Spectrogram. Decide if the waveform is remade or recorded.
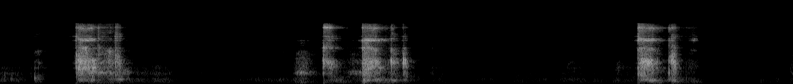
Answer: remade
